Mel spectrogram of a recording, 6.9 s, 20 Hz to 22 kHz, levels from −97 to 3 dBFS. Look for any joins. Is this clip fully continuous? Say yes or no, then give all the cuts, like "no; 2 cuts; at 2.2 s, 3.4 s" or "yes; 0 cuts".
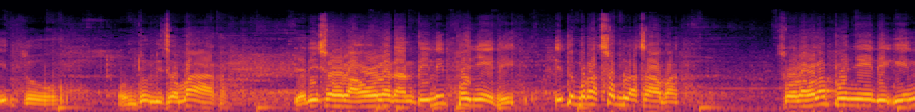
yes; 0 cuts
